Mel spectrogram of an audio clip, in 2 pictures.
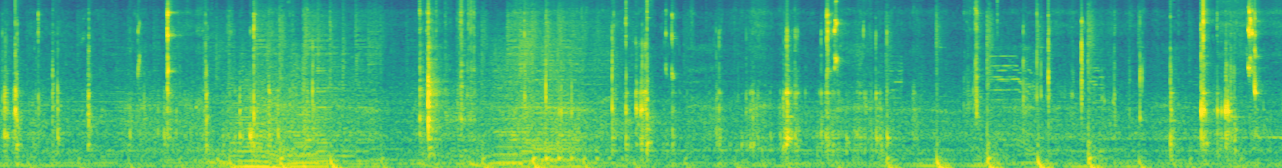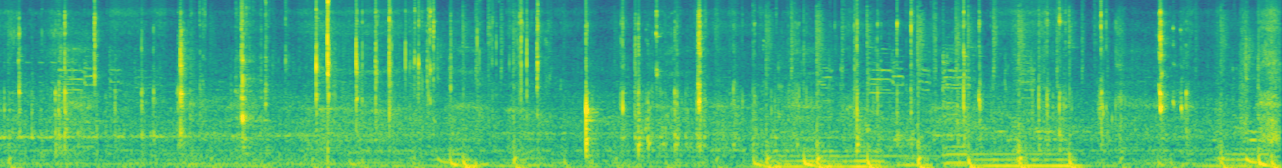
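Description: Wheel bolts being threaded into an alloy wheel by hand: scattered sharp metallic clicks and clinks of the bolts against the wheel, over faint background music.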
